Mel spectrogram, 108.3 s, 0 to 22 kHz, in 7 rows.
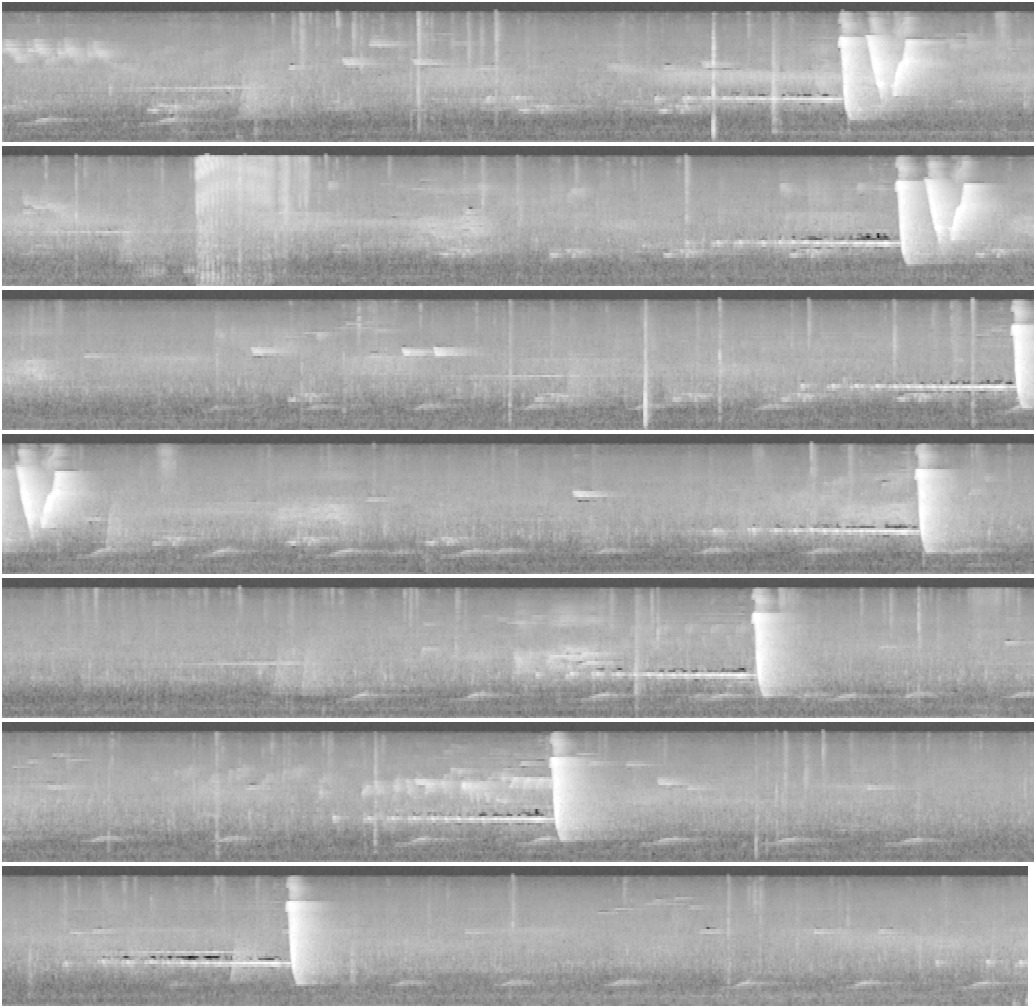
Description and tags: A recording of (mainly) a Northern Whipbirds. Recorded near lake Eacham in the rainforest. The fluttering of wings you can hear is from a Riflebird (Ptiloris magnificus). It was lightly raining at the time and a stream is audible. Recording chain: AT3032 microphone pair - Sound Devices MixPre - Edirol R09HR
